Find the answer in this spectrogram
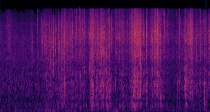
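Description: Plastic bags crinkling as they are handled, in irregular rustles that begin about a second in.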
